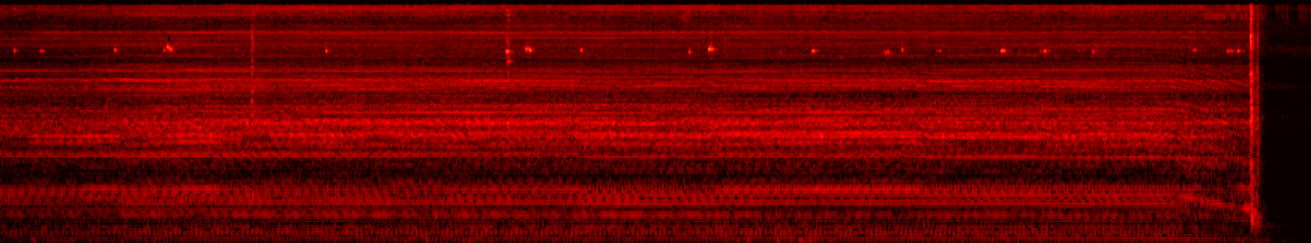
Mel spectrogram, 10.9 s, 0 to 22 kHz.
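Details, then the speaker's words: Sabaj K-1 ECO motorized TV lift, a few months old and now lowering very slowly: even motor drone with a faint squeak only while lowering under the TV's weight, not when raising. "so if it goes up don't hear the squeaking when it goes up and you think it's easier to put a TV down you got the way the TV pushing down on it"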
